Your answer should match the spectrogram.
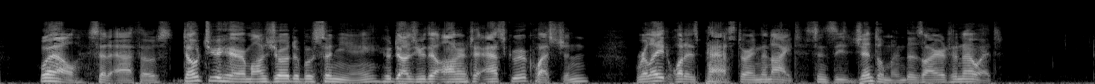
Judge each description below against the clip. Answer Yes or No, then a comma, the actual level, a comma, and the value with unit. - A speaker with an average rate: Yes, average, 180 wpm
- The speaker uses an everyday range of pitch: Yes, average, 3.7 semitones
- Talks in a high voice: No, low, 125 Hz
